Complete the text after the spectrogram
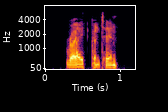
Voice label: "right-contin", English; adjectives

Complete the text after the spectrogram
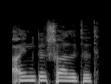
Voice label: "eingeschaltet", German; adjectives

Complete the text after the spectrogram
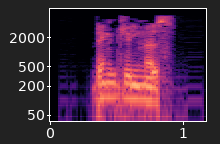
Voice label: "dinginess", English; nouns

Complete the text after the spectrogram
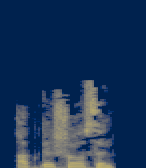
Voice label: "abgeschossen", German; adjectives

